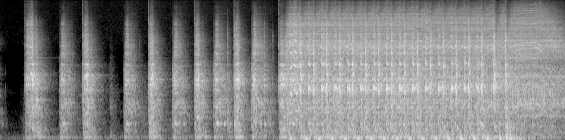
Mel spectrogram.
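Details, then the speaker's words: Honda Foreman ATV with a no-start, fuel turned on and choke set: a dozen slow, labored cranks, then a faster churn that never catches; owner suspects a weak battery and will add a jumper box. "well I think the battery's getting a little weak uh we'll put the jumper box on there"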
